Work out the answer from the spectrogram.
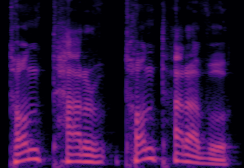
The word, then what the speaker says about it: தொந்தரவு: Tontaravu. It sounds almost Japanese, no? ஏன் தொந்தரவு செய் You don't pronounce this A. Tontaravu.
